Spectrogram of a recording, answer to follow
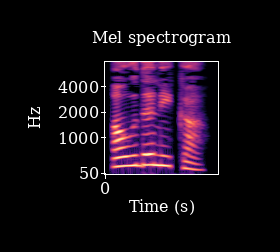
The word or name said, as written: ಔದನಿಕ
